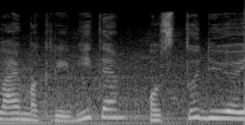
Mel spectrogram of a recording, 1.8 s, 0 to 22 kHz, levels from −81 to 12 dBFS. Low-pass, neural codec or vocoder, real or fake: 14.4 kHz; none; real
